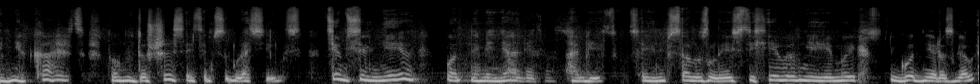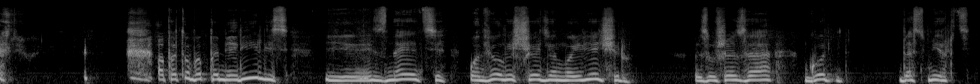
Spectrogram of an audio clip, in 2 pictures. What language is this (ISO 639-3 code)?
rus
